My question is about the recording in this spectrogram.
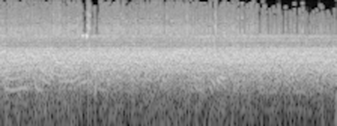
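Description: Steady hiss of band noise from a shortwave radio receiver left on an open frequency with no station transmitting.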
